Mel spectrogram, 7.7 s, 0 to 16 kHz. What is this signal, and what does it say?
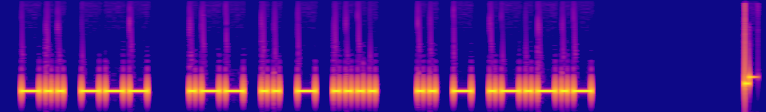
Morse code, heard as a keyed tone, about 21 wpm, 700 Hz. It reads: DO WITH IT.
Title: Sentences from Top 1000 Words - Review Part 3 - 20wpm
